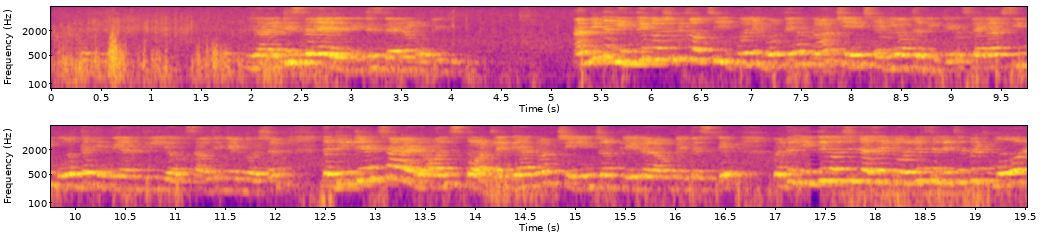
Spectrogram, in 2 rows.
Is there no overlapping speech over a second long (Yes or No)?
No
